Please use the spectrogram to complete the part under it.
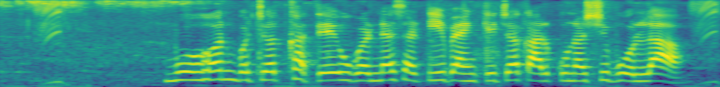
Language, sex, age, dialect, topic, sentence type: Marathi, female, 18-24, Standard Marathi, banking, statement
